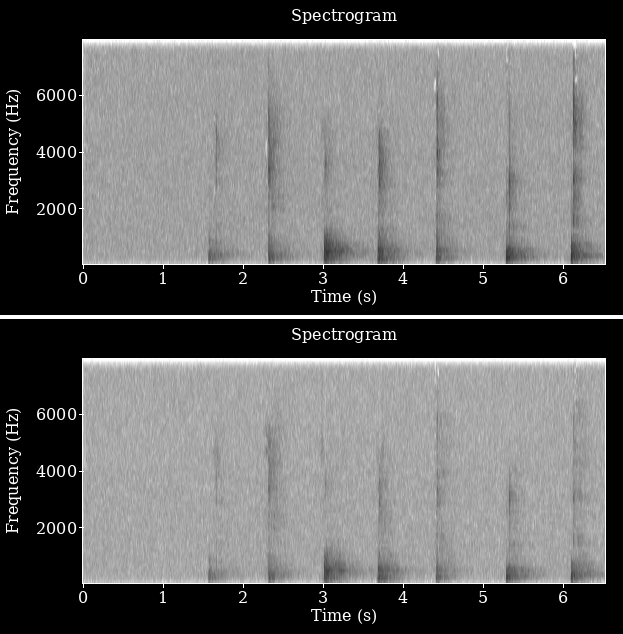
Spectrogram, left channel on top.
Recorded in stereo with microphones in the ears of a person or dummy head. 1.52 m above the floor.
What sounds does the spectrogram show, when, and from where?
1.6 s footsteps: 10° left (ahead or behind), 3.5 m; by 6.3 s 35° left (ahead or behind), 2.0 m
